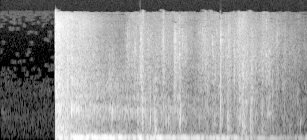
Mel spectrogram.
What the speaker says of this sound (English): an explosion with the power of a block of dynamite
